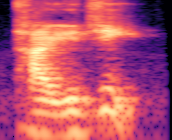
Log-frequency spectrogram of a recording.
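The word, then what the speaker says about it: Taiji: It's just Tai Ji. Tai Ji and Chi Gong.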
